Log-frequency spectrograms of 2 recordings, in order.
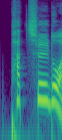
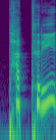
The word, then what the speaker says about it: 팥을: 따라서 파츠도 아니고 팥을도 아니고 파틀이 되는 거지.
